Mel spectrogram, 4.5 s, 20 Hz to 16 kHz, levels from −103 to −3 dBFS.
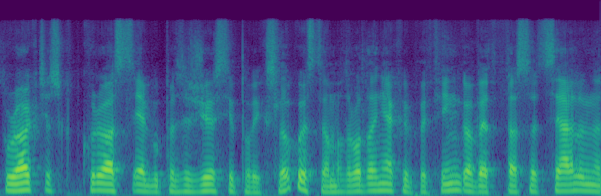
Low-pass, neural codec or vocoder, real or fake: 10.8 kHz; codec, 16 kHz in and 24 kHz out, 0.6 kbps, FocalCodec, streaming, 2048 codes; fake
